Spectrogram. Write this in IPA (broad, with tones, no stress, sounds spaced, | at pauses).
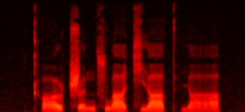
kʰ ɑ˧˥ ʊ̯ ʈ͡ʂ ə˨˩ n s w ä˥˩ t͡ɕ j ä˥ t̪ʰ j ä˨˩˦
